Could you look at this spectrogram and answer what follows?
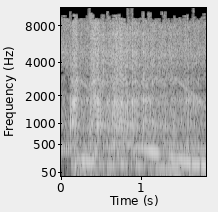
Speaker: then I go full break and then I press it another time the speedo bling it went green so now we are ready and it works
